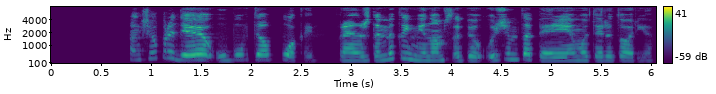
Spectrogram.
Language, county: Lithuanian, Alytus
